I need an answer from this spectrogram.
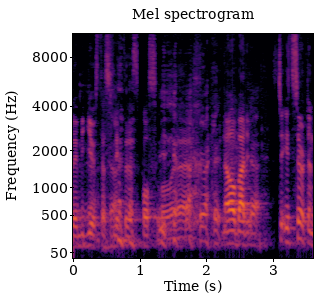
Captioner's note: laughing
